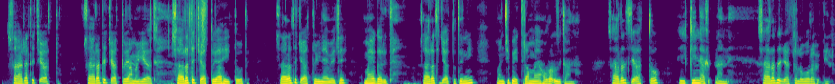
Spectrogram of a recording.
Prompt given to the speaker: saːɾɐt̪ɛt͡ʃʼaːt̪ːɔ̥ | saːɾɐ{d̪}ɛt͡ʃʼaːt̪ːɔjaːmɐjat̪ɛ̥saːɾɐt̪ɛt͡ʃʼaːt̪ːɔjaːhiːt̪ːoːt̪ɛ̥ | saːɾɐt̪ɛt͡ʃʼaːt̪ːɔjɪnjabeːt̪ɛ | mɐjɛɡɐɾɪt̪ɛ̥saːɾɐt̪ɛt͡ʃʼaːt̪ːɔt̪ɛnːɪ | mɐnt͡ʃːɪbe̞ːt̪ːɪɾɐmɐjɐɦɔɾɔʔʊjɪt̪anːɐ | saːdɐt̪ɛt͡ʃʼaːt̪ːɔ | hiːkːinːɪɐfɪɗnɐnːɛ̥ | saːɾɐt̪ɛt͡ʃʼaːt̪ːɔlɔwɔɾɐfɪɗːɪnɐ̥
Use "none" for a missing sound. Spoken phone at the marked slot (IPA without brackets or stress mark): t̪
